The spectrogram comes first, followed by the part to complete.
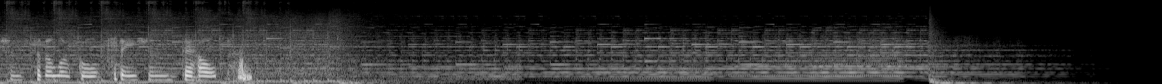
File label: Catholic Radio Testimonial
